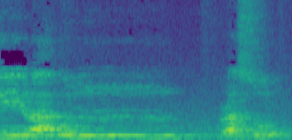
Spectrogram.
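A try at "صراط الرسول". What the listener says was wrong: Shamsiyah to. So, alisin mo yun lang. Shadda mo na yung ra. Alisin mo na yung lam. Siratur. Siratur. So, siratu. After nito, tatalo na mo na si Hamzatul Wasal. Tatalo na mo na rin sila. Tatalo na mo na rin sila dahil sun letter yung sumunod sa kanya. So, from Tamagupa, didiretso na kay Ra. Siratur, then Ra ulit. Rasuli.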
